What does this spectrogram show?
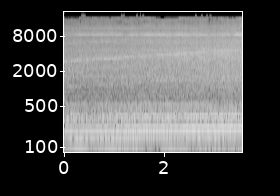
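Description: Centrifuges spin up with a loud, continuous roar like a jet engine: a deep rumbling drone under steady whining tones that creep slowly upward in pitch, with no voices.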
